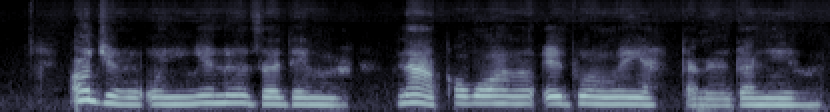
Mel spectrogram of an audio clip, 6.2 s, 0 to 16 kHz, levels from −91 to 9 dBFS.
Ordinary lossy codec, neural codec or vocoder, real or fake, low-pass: Opus, 32 kbps; codec, 44.1 kHz, 3.4 kbps, Pupu-Codec; fake; 14.4 kHz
